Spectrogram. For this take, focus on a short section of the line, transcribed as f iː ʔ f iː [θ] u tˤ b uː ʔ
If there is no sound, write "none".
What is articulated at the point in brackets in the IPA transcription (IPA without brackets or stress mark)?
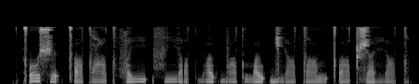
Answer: ɾ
